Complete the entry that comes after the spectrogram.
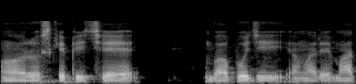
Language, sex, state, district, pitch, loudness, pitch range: Hindi, male, Bihar, Jahanabad, 95 Hz, -21 LUFS, 90-100 Hz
